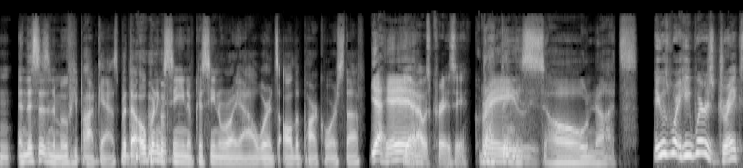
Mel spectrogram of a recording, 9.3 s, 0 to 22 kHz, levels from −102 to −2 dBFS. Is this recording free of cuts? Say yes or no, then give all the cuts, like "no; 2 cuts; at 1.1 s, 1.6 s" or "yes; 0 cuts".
yes; 0 cuts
